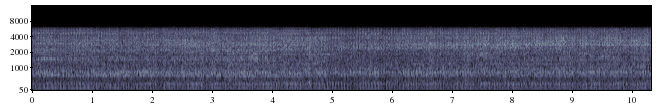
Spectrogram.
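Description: Compact tractor with a front-end loader, its engine running steadily at low speed, with a slight change in pitch about five seconds in.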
